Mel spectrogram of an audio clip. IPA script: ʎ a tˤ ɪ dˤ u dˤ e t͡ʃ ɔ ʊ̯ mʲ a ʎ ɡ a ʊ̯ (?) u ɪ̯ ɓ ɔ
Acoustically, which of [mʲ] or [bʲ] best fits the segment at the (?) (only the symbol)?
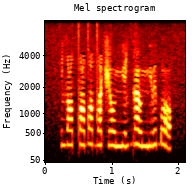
mʲ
